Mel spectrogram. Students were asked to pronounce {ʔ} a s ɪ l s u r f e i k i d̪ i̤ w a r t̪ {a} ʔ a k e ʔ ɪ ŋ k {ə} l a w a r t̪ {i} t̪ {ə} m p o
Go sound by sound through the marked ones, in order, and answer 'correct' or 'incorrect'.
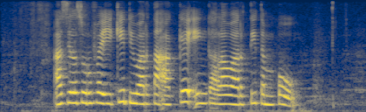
correct, correct, incorrect: a, correct, correct

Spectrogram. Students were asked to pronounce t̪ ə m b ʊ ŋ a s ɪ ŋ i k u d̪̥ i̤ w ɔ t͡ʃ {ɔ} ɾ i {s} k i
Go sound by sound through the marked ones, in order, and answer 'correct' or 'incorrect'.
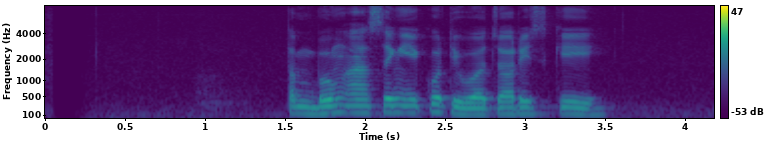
correct, correct

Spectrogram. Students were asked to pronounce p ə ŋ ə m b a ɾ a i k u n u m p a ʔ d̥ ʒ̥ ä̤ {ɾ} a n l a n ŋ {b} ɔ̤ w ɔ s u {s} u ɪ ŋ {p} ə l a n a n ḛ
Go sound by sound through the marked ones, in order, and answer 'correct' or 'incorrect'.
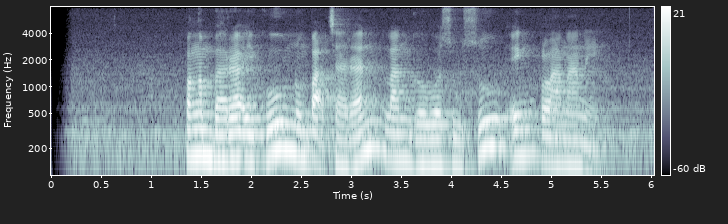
correct, incorrect: ɡ, correct, correct

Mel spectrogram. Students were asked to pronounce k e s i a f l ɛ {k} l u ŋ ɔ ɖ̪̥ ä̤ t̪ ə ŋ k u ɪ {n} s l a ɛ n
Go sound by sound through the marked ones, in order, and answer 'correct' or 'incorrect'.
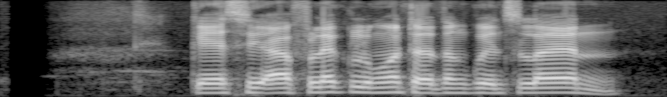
correct, correct

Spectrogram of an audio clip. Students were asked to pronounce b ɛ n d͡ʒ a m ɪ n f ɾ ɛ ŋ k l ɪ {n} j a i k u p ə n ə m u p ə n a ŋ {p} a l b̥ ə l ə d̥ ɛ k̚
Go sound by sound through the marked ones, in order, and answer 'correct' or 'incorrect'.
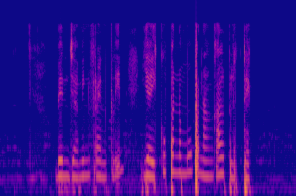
correct, incorrect: k

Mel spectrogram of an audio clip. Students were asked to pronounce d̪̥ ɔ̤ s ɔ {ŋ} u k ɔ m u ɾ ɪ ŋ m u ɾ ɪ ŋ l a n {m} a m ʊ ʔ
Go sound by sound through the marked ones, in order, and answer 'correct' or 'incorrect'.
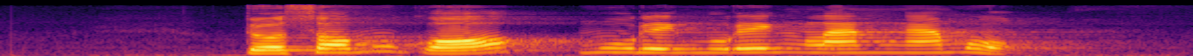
incorrect: m, incorrect: ŋ

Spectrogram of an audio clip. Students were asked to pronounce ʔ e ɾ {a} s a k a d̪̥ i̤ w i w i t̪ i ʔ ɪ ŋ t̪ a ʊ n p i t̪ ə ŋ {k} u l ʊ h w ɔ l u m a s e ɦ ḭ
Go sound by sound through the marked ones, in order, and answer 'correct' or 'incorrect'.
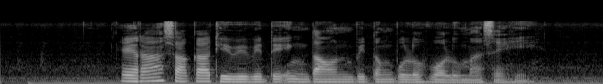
correct, incorrect: p

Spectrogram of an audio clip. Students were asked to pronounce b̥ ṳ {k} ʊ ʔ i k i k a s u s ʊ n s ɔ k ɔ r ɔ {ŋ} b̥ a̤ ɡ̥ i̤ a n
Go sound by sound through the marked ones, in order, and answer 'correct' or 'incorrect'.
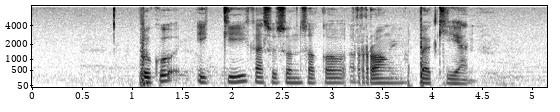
correct, correct

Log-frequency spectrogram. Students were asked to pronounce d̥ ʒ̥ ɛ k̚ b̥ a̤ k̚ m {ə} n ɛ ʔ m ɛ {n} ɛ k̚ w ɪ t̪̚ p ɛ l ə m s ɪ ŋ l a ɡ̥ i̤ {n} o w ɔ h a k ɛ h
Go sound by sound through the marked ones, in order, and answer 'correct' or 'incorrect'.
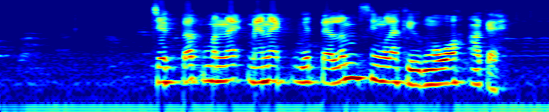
correct, correct, incorrect: ŋ

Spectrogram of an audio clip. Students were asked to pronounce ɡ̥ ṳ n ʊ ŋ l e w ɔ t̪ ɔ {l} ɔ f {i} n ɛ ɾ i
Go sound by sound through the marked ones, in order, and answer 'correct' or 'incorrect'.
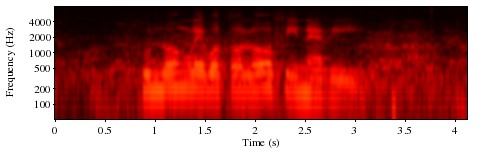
correct, correct

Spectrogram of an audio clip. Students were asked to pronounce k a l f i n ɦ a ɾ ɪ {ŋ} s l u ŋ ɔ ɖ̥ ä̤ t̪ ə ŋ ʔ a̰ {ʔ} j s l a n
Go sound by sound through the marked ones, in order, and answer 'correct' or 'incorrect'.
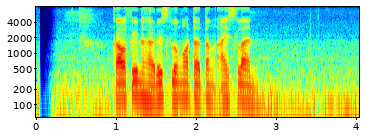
incorrect: none, incorrect: none

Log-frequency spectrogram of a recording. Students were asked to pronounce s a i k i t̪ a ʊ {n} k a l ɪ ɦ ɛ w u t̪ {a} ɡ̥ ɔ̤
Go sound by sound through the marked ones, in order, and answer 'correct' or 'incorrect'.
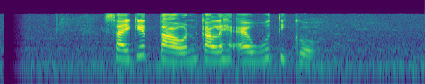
correct, incorrect: i

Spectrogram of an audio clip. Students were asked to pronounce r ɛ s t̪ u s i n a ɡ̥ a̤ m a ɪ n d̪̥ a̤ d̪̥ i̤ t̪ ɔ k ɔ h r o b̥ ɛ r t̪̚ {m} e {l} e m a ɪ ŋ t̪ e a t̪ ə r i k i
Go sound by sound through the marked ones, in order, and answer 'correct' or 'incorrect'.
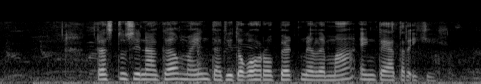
correct, correct

